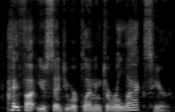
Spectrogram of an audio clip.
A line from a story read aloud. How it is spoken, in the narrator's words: said Corwin's mother Scold with a laugh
